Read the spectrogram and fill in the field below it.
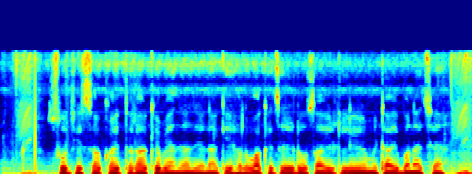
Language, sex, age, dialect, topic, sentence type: Maithili, male, 18-24, Angika, agriculture, statement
